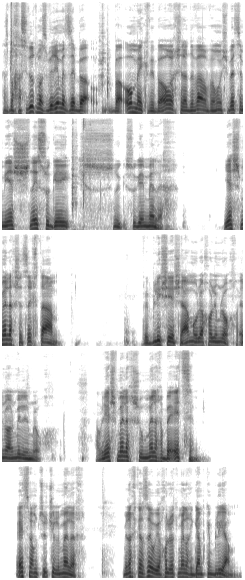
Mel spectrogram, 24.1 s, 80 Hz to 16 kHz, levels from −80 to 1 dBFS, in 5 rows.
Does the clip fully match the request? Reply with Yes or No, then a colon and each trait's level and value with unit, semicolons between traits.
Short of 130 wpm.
No: average, 135 wpm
